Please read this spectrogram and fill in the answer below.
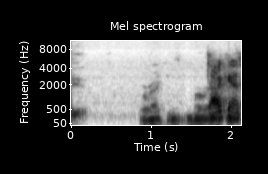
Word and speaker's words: Brækhus: First off, Cecilia Brækhus was making that money.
